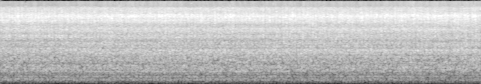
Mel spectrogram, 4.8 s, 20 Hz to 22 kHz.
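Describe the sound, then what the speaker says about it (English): A GM Iron Duke 2.5L four-cylinder engine idles with a misfire, giving a constant, loud mechanical churn with no voices. "That's the Iron Duke there, idling."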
